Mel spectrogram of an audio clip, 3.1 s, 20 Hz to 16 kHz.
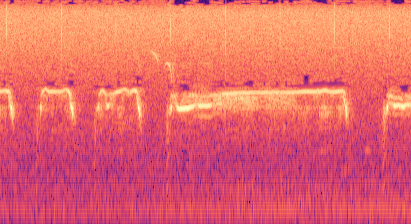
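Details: Bald eagles at the nest at Big Bear Lake, recorded 12 May 2022 by live nest cam while one bird arranges nest fluff; high, thin whistled notes, several short chirps then a long drawn whistle near the end, then another short note.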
